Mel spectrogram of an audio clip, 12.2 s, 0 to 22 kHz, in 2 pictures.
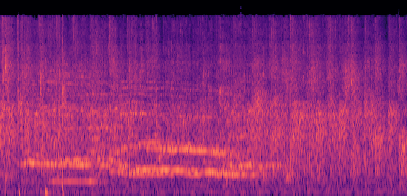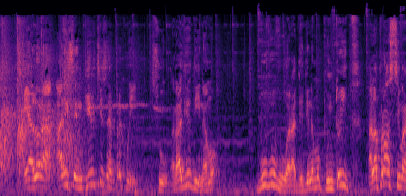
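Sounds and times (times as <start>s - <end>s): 
cheers and whoops: 0.0s - 4.9s
group applauding: 0.0s - 8.5s
speech: 6.5s - 12.2s.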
